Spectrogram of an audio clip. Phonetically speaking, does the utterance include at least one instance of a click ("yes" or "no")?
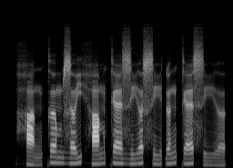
no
